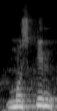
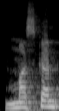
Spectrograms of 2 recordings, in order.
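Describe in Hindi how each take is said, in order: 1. अक्षरों में पहले u, फिर i स्वर हैं। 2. दोनों अक्षरों में a स्वर है। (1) "मुस्किन पढ़ूं" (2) "मस्कन पढ़ूं"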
